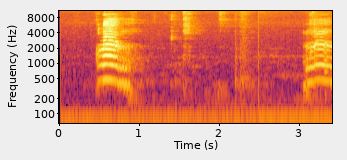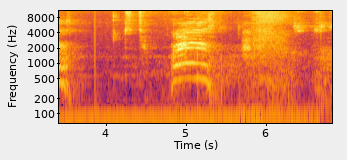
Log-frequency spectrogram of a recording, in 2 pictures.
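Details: Rescued house cat in a relaxed mood before sleep, indoors: three short, arched meows spaced roughly two seconds apart, each rising then falling, in a quiet room with low hum.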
